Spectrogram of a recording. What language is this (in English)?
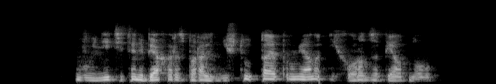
Bulgarian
